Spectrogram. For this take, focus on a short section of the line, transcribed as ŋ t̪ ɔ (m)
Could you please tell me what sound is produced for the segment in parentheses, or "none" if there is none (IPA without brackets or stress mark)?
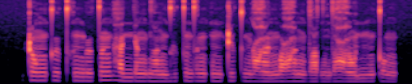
ŋ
